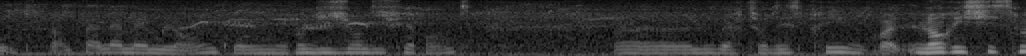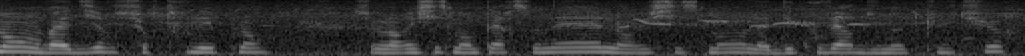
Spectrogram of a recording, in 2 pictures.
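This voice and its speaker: Young woman talking over outdoor noise. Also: mid-range voice. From France. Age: 20s. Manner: hesitant, many fillers. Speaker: festival volunteer. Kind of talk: casual interview answers.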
